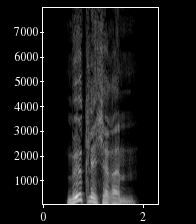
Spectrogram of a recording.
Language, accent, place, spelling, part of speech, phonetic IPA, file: German, Germany, Berlin, möglicherem, adjective, [ˈmøːklɪçəʁəm], De-möglicherem.ogg
- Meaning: strong dative masculine/neuter singular comparative degree of möglich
